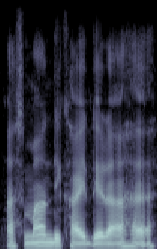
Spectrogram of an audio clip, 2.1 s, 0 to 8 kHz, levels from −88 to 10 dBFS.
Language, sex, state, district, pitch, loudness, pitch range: Hindi, male, Bihar, Patna, 115 Hz, -16 LUFS, 105-120 Hz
